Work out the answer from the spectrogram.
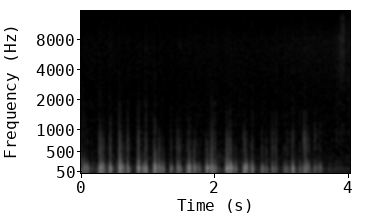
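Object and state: Cork trivet.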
